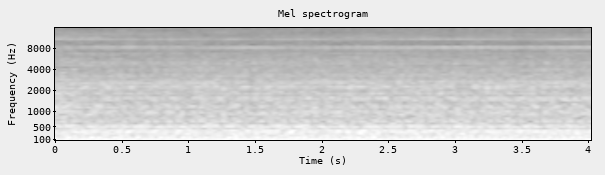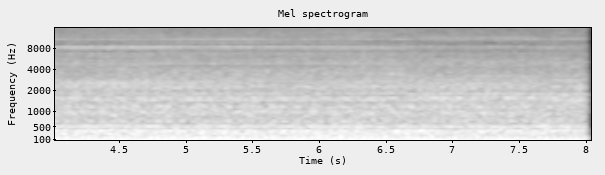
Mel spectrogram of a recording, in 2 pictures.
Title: BMW E61 525d LCI Motorgeräusche, Turbo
